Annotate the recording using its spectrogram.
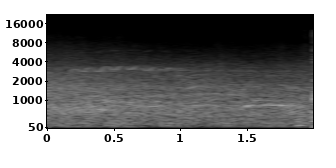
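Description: Steady background noise of a football stadium crowd, with a brief faint high whistle near the start.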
